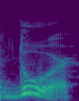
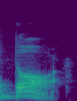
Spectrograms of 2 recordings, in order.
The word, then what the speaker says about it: door: book mas por exemplo em door door o som de o o nesse caso não é u não é dur não é dur como seria em book na verdade é door então por exemplo The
